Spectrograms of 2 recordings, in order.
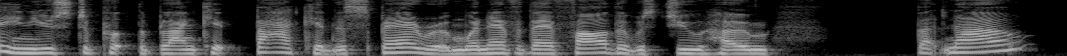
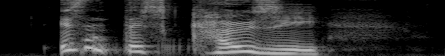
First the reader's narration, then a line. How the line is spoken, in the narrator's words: Charlotte only just remembered not to exclaim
